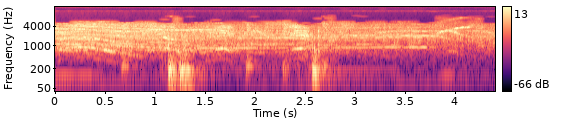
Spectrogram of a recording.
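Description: A crowd applauds and cheers in a steady, dense wash of clapping, with whoops and shouts rising above it and a couple of low thumps partway through.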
